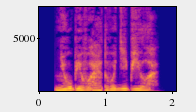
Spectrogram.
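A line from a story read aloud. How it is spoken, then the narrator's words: Whisper. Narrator (Russian): прошептала она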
